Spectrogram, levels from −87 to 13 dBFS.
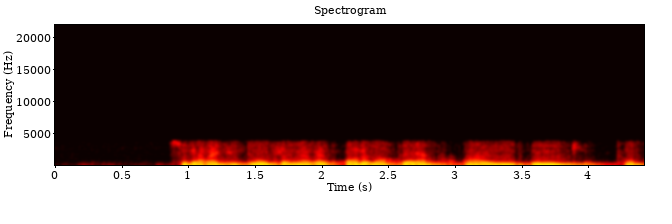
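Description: Throughout, tandem speech coding passes the speech through about three low-rate codecs in a row, each degrading the last; the result sounds rough, muffled and warbly, with nothing above 3.8 kHz.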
